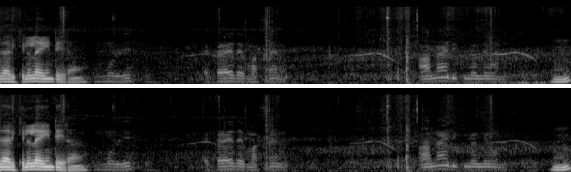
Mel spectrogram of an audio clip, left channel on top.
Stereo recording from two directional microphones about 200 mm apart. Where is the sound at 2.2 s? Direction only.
5° right (ahead or behind).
